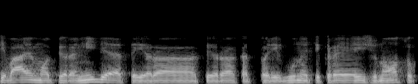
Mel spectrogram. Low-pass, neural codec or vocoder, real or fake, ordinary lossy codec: 7.2 kHz; none; real; AAC, 16 kbps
